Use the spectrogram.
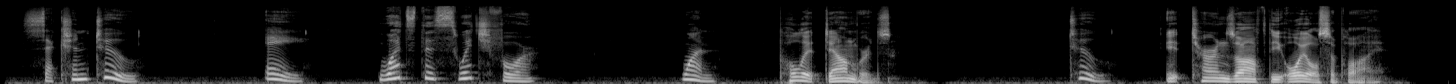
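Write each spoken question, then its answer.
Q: What's the switch for?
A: 2: It turns off the oil supply.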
